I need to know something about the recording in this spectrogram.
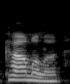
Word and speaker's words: Kamala: say her name right it's like mamala it's Kamala like Mala it's a it's a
